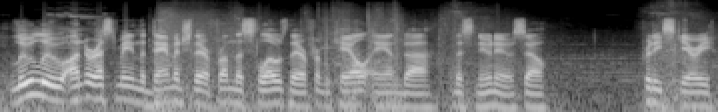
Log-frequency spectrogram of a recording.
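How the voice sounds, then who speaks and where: A man with a cold, sounding stuffed up, giving relaxed play-by-play commentary over a video game match with frequent fillers. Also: mid-range voice. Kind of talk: casual gameplay commentary.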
